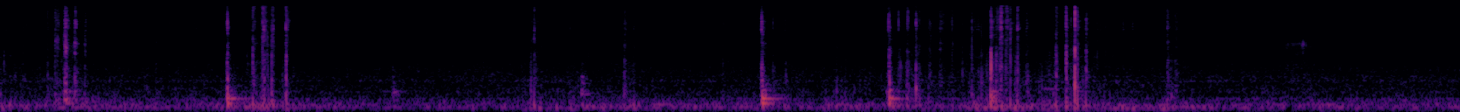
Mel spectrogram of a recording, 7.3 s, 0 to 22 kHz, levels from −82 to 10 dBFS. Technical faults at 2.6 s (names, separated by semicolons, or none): none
